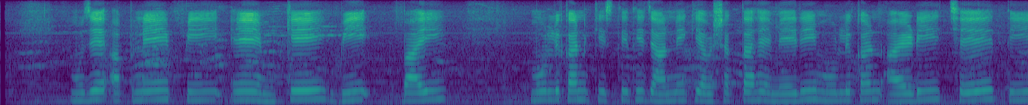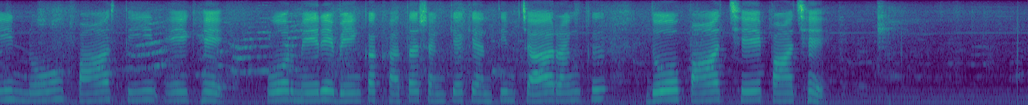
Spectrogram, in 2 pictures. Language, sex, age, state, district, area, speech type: Hindi, female, 45-60, Madhya Pradesh, Seoni, urban, read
